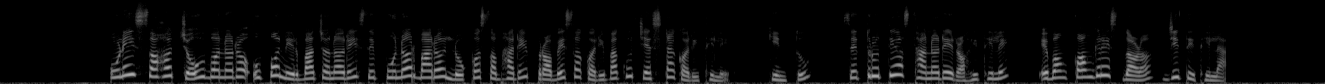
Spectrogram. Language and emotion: Odia, neutral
